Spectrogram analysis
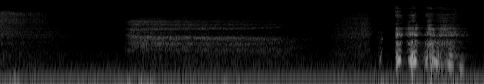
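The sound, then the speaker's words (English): A long, slow deep breath during a guided breathing exercise, soft and airy, then a shorter breath and a few sharper breathy sounds near the end. “Nice deep breath here, please.”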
